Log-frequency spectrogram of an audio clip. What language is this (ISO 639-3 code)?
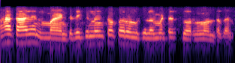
tel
